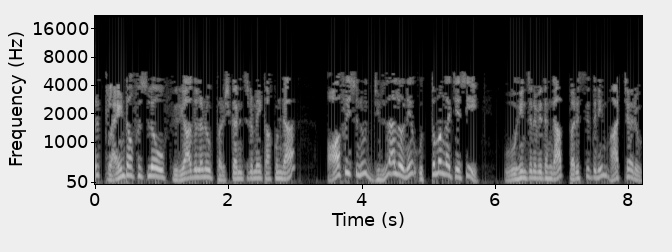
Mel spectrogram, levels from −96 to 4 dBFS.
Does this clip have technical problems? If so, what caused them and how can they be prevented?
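Yes. The speech is most likely squeezed through MP3 compression at a very low bitrate, which fits something around 16 kbps. Starved of bits, the encoder cuts the treble and zeroes weaker frequency lines, which flicker in and out from frame to frame. Throughout the clip this leaves the speech dull and watery, with a swirling, metallic edge on sibilants and smeared onsets. Encoding at a higher bitrate, or using a codec built for low-rate speech, prevents this.

The second fault is a filter restarted on every block. The filter discards its memory at each block boundary and starts again from silence, so each block opens with a small transient. Across the whole clip this produces a steady buzz at 23.4 Hz, the block rate, which fits a 2048-sample block. The buzz rises and falls with the level of the speech. Carrying the filter's state over from one block to the next prevents it.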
